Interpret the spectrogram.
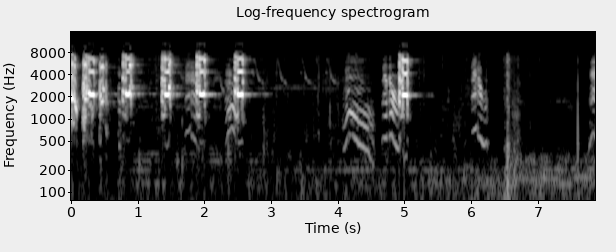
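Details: Francolins fighting: loud, harsh, rasping squawks in quick pairs, then sliding, falling squeals and a few scattered softer notes.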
